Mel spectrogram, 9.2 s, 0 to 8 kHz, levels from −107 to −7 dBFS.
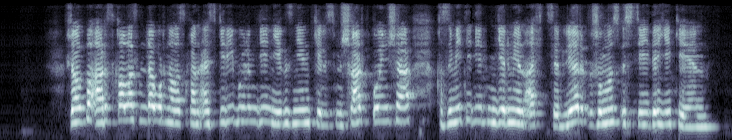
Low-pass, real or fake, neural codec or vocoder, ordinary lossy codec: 7.2 kHz; fake; codec, 16 kHz, 16 kbps, FreqCodec, smaller model; AAC, 48 kbps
